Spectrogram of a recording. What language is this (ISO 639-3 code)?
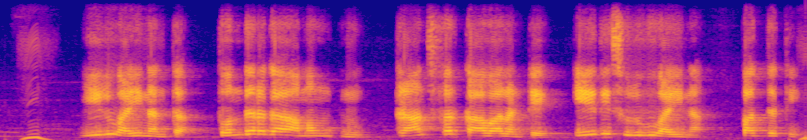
tel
